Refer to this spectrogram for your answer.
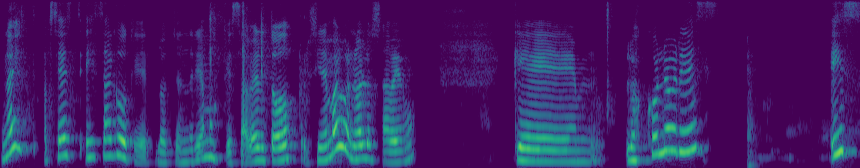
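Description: Speaking very slowly with long, frequent pauses, a woman's high voice swings very widely in pitch. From Salta, Argentina. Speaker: amateur photographer and video artist. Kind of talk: interview.

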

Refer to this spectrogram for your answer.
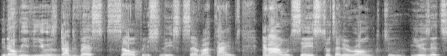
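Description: This man's pitch is fairly high, and his intonation is lively. He talks at a moderate pace in an animated tone. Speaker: preacher. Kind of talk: sermon with prayer; fervent prayer, healing invocation. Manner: fervent, impassioned, rhythmic repetition; animated, emphatic.

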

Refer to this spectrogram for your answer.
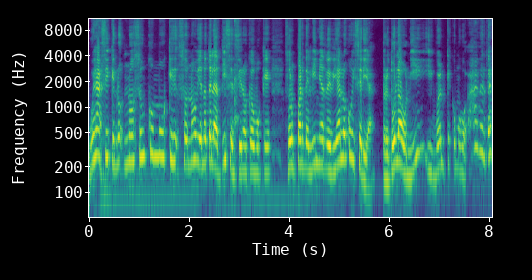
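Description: With a Chilean accent, a man speaks in a high pitch with lively intonation. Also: fairly quick pace, hardly any pauses. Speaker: video game podcast co-host. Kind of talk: casual chat.

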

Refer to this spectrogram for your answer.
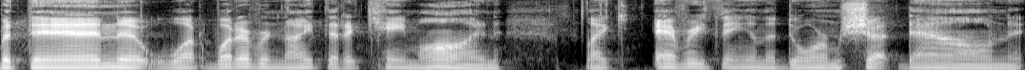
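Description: On a very clean recording with a silent background and a dry, close sound with no echo, a man with an American accent speaks in a fairly high pitch with monotone, flat intonation. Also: moderate pace. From Texas. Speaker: photographer and former TV news director. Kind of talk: casual chat.

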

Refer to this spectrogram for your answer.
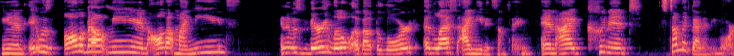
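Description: A woman's animated, high-pitched voice at a moderate pace with ordinary pitch variation. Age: 30s. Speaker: ultimate player and equity consultant. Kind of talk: interview.

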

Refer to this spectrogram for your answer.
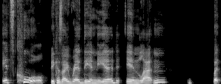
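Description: An ordinary speaking voice with an American accent, fairly slow pace and lively intonation, in a dry, close recording with no echo. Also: woman. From US East Coast, suburbs of Philadelphia. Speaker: media entrepreneur and former magazine editor. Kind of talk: casual interview.

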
